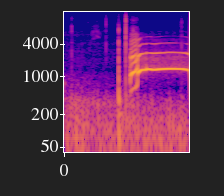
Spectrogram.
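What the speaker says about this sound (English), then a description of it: "You guys yell too loud." A child lets out a loud, sustained high-pitched yell outdoors during a hike, one long held cry after a couple of quick knocks, very close and loud.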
